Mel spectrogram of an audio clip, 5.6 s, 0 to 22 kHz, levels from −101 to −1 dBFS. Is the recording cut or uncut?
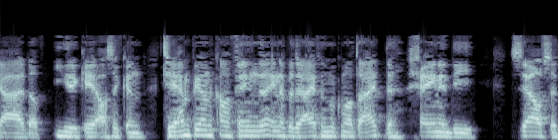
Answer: cut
